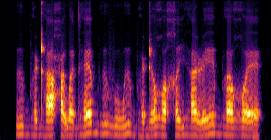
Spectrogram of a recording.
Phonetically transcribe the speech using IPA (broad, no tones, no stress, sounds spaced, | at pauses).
ɨ bʱ ɐ ɖʱ a ħ ɘ w ɐ dʱ ɛ bʱ ɨ v u w ɨ bʱ ɐ ɖ ɘ ʁʷ ɐ χ i ɦ a ɭ e bʱ ɐ ʁʷ ɛ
